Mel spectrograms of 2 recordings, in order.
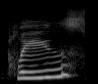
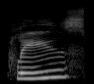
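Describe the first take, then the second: The two takes are said the same way.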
